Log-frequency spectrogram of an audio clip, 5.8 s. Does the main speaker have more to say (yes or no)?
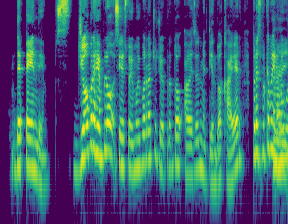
yes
